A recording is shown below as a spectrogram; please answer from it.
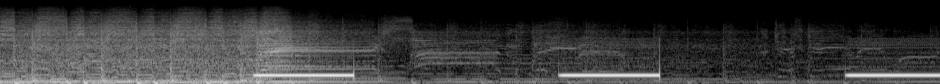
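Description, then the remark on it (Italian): A telephone ringback tone sounds while a call is placed: three steady one-second tones spaced about three seconds apart, loud and clear, with music fading out underneath at the start. “Vai, chiamiamo.”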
